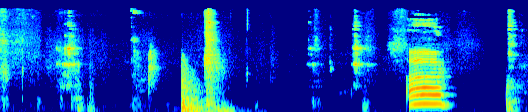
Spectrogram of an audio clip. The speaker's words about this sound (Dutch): Nou, hier pak ik de microfoon.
